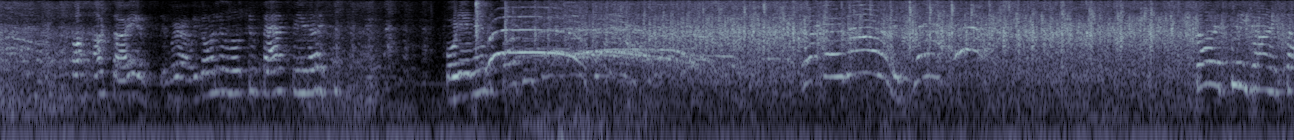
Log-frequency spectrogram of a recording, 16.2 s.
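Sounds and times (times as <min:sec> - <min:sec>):
laughter: 0:00.0 - 0:01.4, 0:04.0 - 0:05.5
speech: 0:00.9 - 0:04.5, 0:05.6 - 0:06.9, 0:15.0 - 0:16.1
audience applauding and cheering at the BrickFest 2005 fan convention: 0:06.0 - 0:16.1.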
